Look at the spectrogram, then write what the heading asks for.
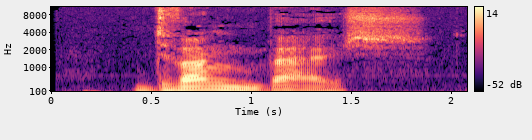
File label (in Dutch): "dwangbuis", Dutch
